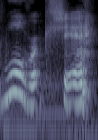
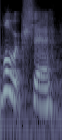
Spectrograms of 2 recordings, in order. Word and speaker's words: Warwickshire: But before, I would have pronounced that as Warwickshire, not Warwickshire.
